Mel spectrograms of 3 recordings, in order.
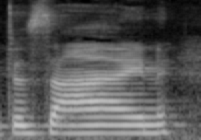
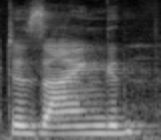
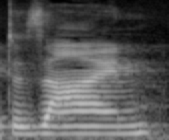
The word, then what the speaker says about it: design: final GN as in design campaign and align see how the g is silent you don't say design or campaign or align you say design campaign align so when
